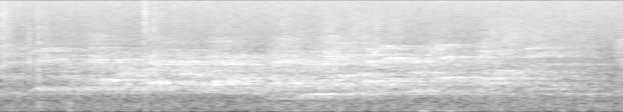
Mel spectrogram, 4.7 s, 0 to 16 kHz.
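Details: A group of coyotes sings a nighttime chorus behind a house during the mating ritual, March 6, 2014. Several voices wail and yip at once in a steady, wavering wash of sound.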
